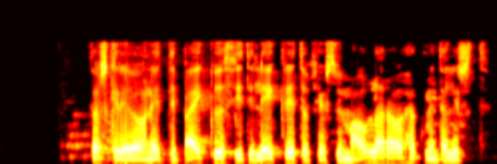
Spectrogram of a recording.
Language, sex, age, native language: Icelandic, male, 40-49, Icelandic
